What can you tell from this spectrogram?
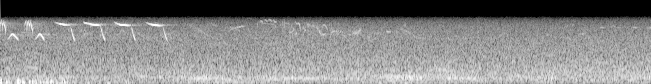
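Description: A small songbird singing a short, quick phrase of high chirps and falling notes in the first two seconds, with a few fainter notes after. The bird sings over a steady outdoor background hiss.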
